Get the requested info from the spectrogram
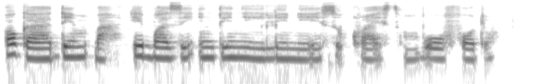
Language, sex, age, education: Igbo, female, 15-29, tertiary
